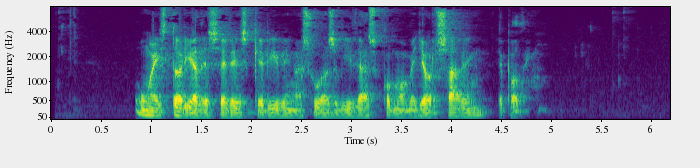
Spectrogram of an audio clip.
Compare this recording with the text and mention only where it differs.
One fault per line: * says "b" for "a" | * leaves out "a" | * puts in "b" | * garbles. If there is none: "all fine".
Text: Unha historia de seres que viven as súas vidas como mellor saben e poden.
all fine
